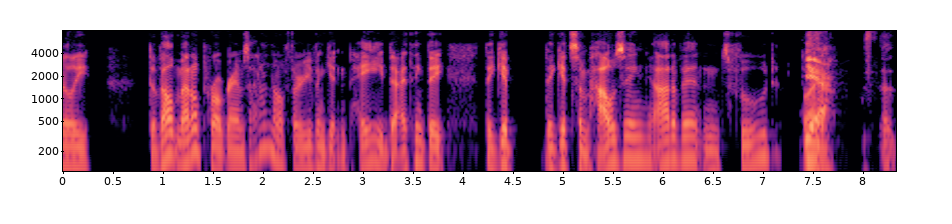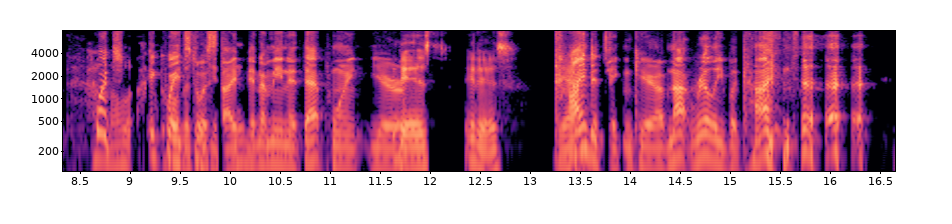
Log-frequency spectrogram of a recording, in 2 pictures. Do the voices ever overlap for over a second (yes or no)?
yes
